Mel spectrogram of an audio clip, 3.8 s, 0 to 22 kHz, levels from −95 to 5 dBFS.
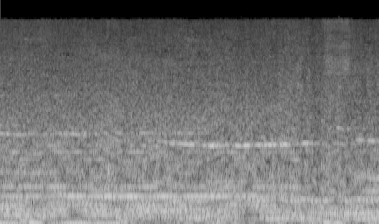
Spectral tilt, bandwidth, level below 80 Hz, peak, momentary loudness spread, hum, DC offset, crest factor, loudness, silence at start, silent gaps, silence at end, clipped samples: -5.5 dB/octave; 15.5 kHz; -26 dBFS; -4 dBFS; 2 LU; none; under 0.1%; 12 dB; -18 LUFS; 0 s; none; 0 s; under 0.1%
